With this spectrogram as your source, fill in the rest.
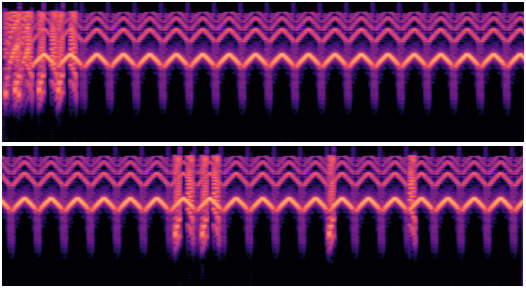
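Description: Electronic chirps and blips sound as points are scored.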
